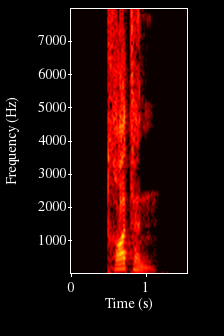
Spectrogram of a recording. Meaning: to trot
- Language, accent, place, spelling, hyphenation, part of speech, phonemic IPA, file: German, Germany, Berlin, trotten, trot‧ten, verb, /ˈtrɔtən/, De-trotten.ogg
